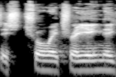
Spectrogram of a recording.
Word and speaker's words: Troiani: Everyone gets your last name wrong. Everyone, yeah, it's Troiani, Troiani's bang.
